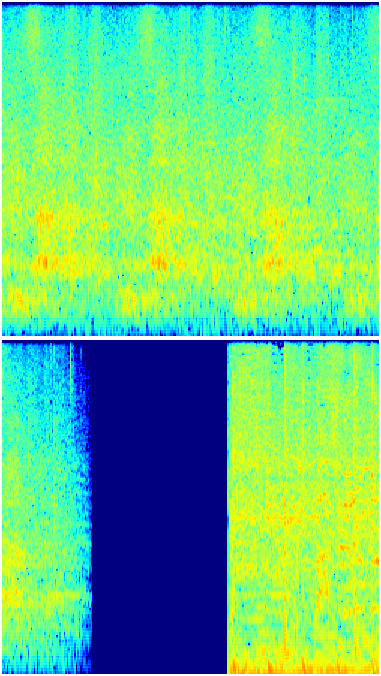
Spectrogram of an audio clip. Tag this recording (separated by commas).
people booing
